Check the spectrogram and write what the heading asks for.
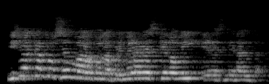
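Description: A man's voice: very high voice, racing, dull audio. A man, telling a story to an audience as a motivational speaker and acting out the dialogue in it. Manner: lively, acts out dialogue in quotes. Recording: echoey hall, mic from far off.

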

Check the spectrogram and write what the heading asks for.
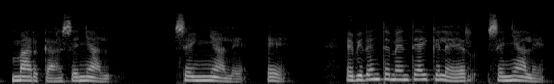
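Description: A woman reads out a scholarly lesson, working through lists of old words with calm, methodical care. Her voice sits a little low and she takes her time, pausing between each term. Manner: measured, methodical, listing words one by one. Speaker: lecturer on medieval glosses. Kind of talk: read-aloud philology lesson.

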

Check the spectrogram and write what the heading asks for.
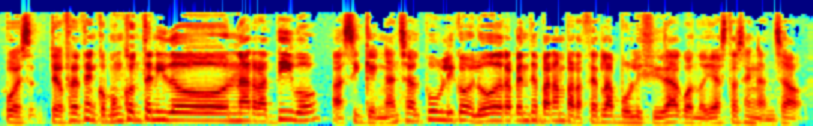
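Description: A man's voice: a little high, fairly bright tone. A man hosting a comedic podcast, joking playfully with his co-hosts in a theater bar. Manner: playful, jokey, quick asides. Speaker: podcast host.

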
